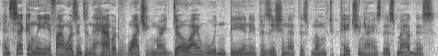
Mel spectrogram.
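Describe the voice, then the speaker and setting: An actor playing a blunt, skeptical, penny-pinching husband in a live radio play, with wry, slangy talk. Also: male voice, medium pitch, lively intonation, fairly quick, dark tone, dry recording, natural voice. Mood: defensive, blunt.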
